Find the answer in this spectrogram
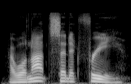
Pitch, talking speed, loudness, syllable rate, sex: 120 Hz, 275 wpm, -16 LUFS, 5.5 syllables/s, male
